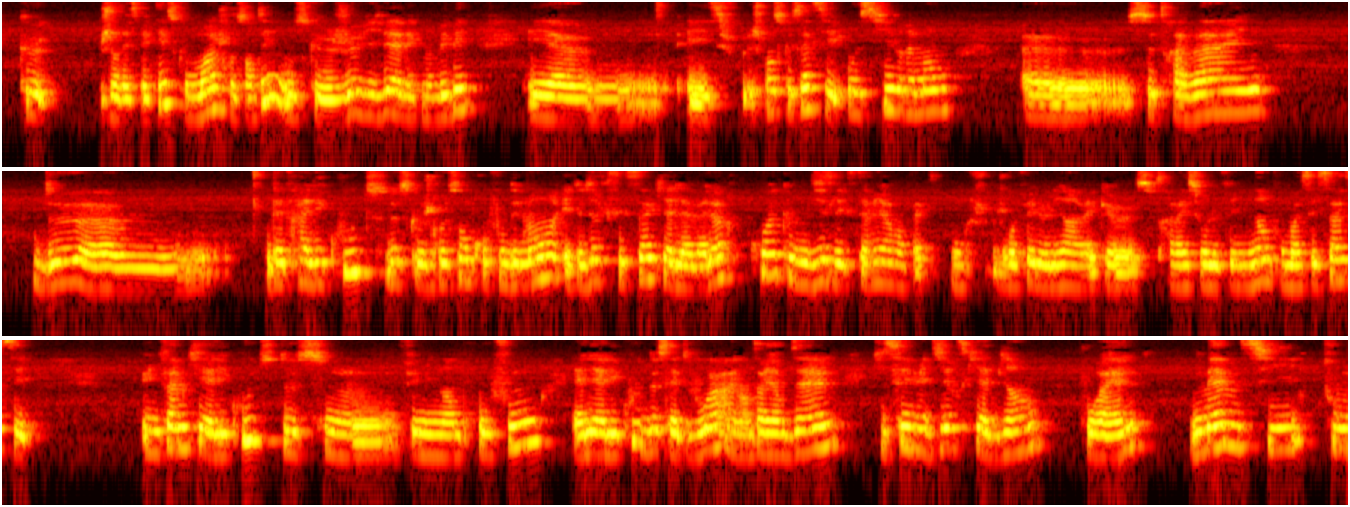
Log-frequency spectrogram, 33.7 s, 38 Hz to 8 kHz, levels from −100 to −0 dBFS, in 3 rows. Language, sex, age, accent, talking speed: French, female, 20-39, French, 200 wpm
